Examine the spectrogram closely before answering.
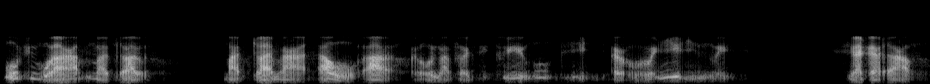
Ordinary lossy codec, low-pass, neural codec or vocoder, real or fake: none; 3.6 kHz; autoencoder, 44.1 kHz, a latent of 192 numbers a frame, MeloTTS; fake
